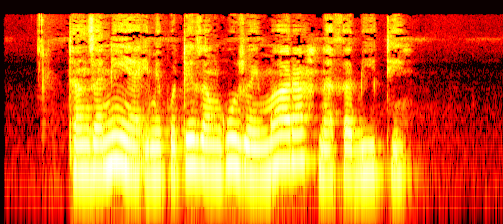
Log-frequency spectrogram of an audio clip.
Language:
Swahili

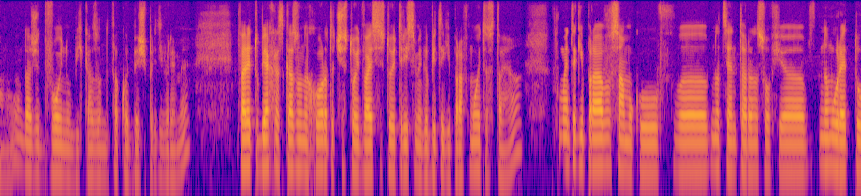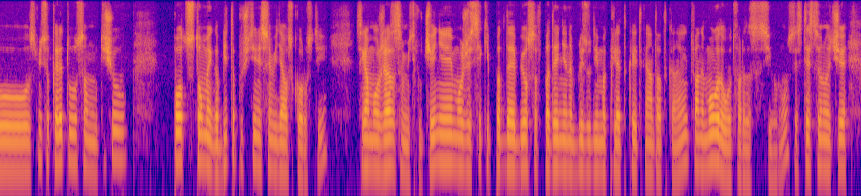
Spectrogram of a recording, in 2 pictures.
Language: Bulgarian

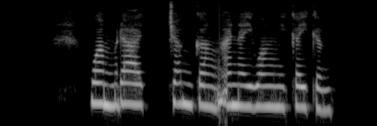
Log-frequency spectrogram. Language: Cajatambo North Lima Quechua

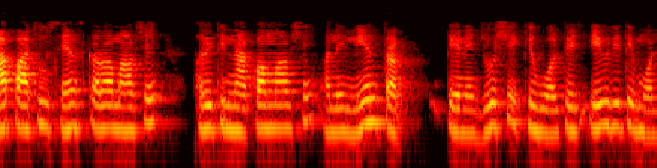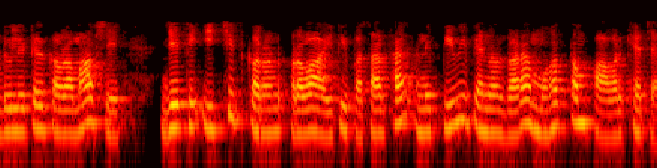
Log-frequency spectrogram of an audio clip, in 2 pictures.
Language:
Gujarati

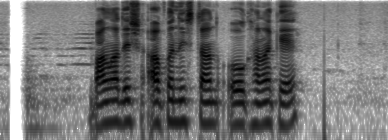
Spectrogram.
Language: Bangla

